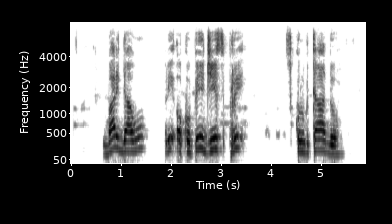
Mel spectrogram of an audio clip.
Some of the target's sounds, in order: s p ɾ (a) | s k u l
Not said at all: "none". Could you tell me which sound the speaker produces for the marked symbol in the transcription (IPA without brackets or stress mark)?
i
